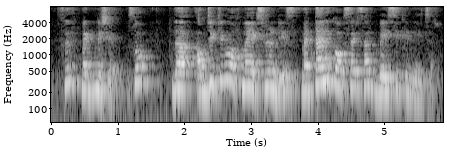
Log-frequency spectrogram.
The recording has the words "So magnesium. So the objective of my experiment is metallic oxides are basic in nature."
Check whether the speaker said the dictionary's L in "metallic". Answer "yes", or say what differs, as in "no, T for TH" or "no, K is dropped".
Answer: no, N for L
